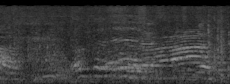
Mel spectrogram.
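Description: A faint, high-pitched child's voice, its pitch gliding up and down, as in a soft murmur or hum.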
